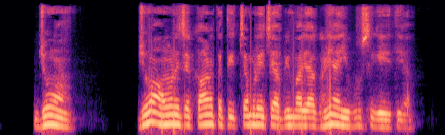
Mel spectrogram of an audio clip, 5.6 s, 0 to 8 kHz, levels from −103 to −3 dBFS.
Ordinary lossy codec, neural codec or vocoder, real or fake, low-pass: AAC, 32 kbps; none; real; 7.2 kHz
